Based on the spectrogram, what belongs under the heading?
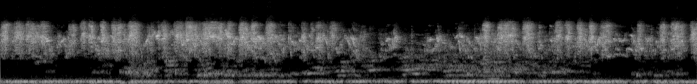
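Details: Budgerigars singing and chirping, recorded 14 January 2024: busy overlapping bursts of high buzzy chirps and warbles, dipping briefly near the middle before rising again, over a faint low rumble.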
